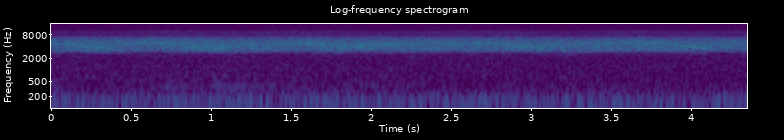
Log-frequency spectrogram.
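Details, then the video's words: Cicada producing a loud shrill drone at sunset, a constant high buzz lasting the whole stretch, with a few faint lower tones and soft rumble underneath. "Cicada A Loud Shrill Droning Noise"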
